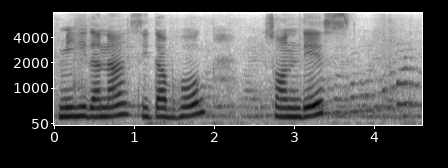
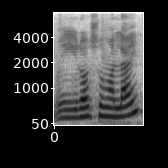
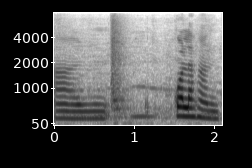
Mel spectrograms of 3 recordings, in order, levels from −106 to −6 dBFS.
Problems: constant background noise, continuous background conversations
